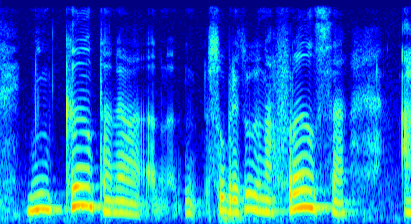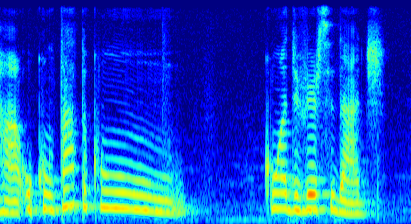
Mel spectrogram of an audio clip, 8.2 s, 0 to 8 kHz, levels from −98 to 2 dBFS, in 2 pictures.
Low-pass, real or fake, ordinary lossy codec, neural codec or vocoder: 7.2 kHz; real; none; none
